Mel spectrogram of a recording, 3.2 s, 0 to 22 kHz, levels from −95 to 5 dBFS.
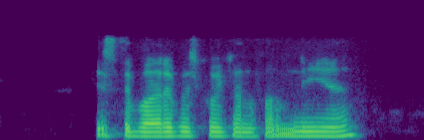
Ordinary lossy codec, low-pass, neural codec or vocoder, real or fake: Opus, 16 kbps; 7.2 kHz; none; real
